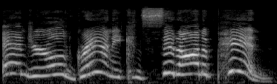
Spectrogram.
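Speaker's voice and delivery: high, loud, nasty pig yell. A narrator's reading. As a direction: shriek the insult at the wolf. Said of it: "the third little pig yelled".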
